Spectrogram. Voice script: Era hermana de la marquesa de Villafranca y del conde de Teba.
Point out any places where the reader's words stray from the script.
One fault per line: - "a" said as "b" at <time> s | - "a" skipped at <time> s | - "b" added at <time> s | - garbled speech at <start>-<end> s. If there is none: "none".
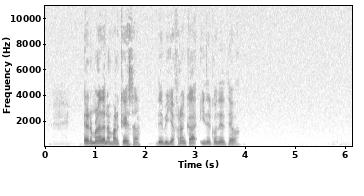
none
